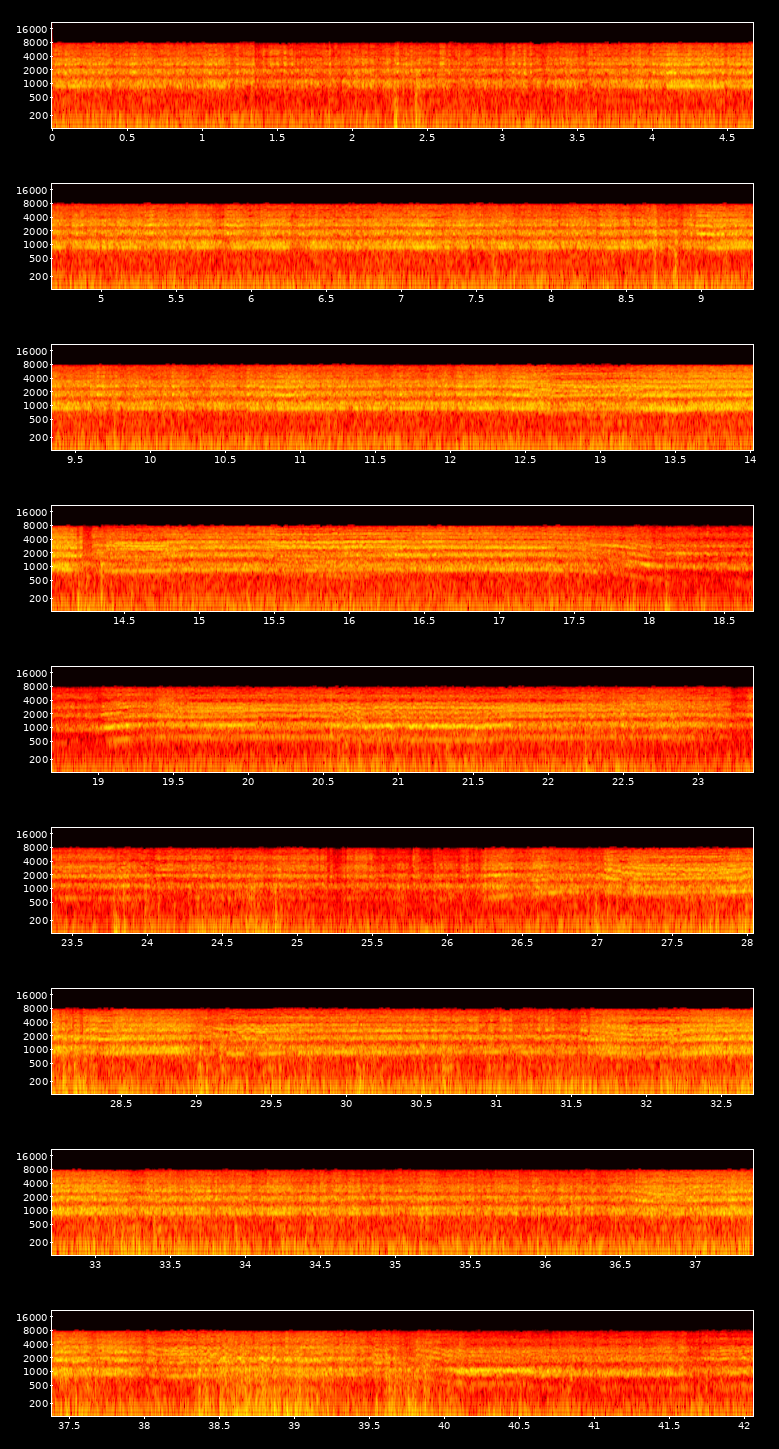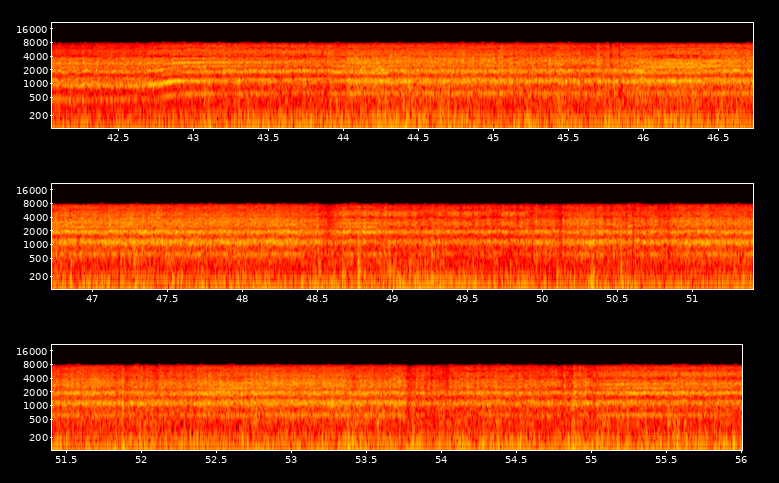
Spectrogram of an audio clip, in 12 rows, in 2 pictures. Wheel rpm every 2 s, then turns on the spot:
230, 230, 230, 230, 230, 230, 220, 220, 220, 160, 160, 160, 160, 180, 220, 220, 220, 230, 230, 220, 150, 120, 160, 160, 160, 160, 160, 160.
none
